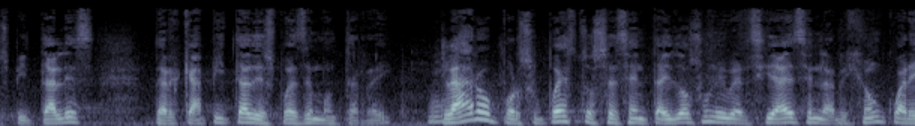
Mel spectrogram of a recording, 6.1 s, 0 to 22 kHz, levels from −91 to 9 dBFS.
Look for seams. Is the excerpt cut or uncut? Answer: cut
